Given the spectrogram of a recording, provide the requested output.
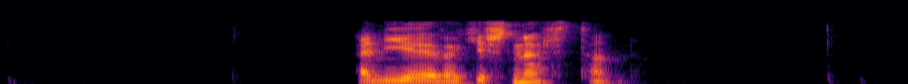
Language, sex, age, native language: Icelandic, male, 30-39, Icelandic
